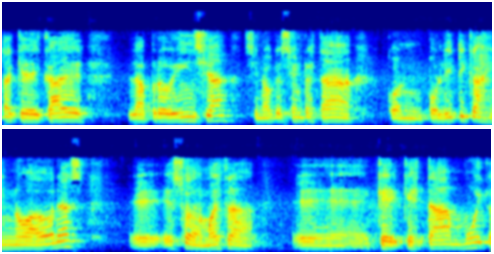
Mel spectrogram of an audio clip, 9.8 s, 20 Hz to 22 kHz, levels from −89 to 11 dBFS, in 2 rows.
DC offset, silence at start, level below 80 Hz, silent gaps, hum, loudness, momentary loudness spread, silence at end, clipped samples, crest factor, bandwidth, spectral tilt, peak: under 0.1%; 0 s; -74 dBFS; none; none; -16 LUFS; 10 LU; 0 s; under 0.1%; 16 dB; 16 kHz; -2 dB/octave; 0 dBFS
